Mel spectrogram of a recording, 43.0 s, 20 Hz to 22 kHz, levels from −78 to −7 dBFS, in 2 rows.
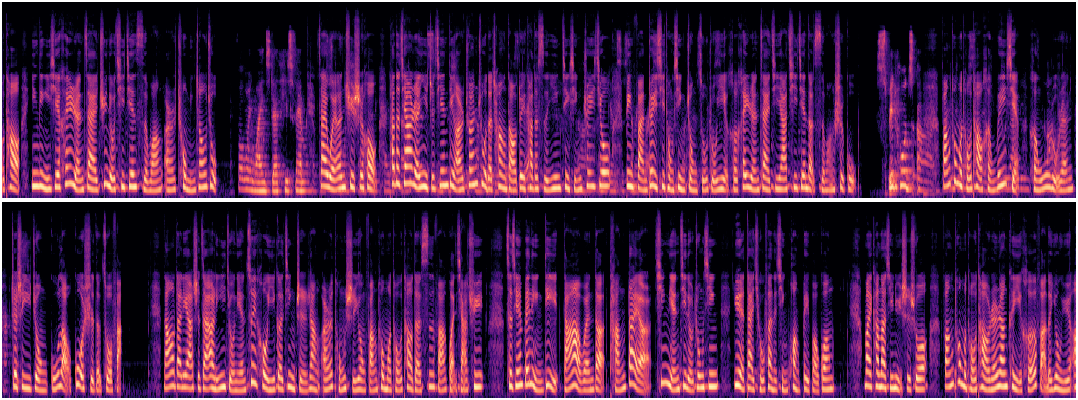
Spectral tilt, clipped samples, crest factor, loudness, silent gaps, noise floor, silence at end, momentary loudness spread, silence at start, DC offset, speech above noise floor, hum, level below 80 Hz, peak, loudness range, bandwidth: -5 dB/octave; under 0.1%; 14 dB; -17 LUFS; 17.18-17.34 s; -56 dBFS; 0 s; 8 LU; 0 s; under 0.1%; 40 dB; none; -62 dBFS; -2 dBFS; 4 LU; 17.5 kHz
